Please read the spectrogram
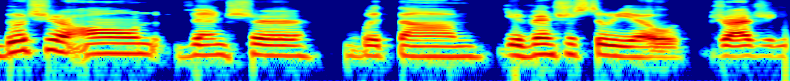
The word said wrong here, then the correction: Dyrdek: Machine. Is that, am I correct? – Dyrdek, like my last name. – Dyrdek Machine.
